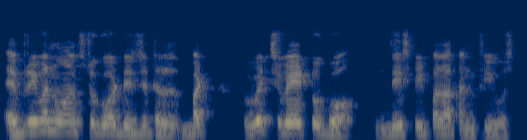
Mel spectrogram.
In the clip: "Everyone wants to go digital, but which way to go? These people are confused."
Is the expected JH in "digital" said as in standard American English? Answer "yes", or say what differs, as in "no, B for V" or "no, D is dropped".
yes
